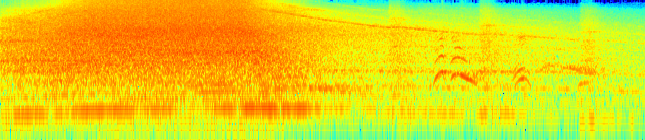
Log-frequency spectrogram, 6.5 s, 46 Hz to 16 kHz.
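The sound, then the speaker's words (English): A car engine revs hard on a dyno at about 2,000 RPM during a test run. A loud, sustained roar builds and holds for a couple of seconds, then gradually eases off. “Creeping up towards 2,000 RPM, about 45 miles an hour. Going to roll into that test window. I got a feeling he bumped up his RPM just a little bit.”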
